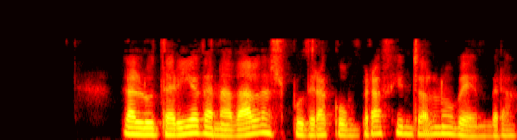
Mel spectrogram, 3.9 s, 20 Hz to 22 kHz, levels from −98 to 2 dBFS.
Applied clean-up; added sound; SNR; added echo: neural mask model Resemble Enhance denoiser.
